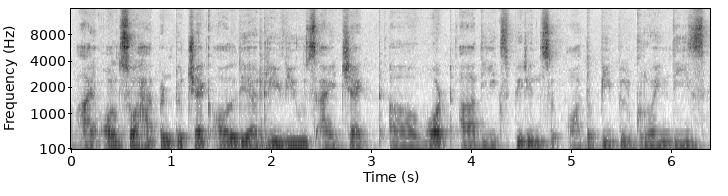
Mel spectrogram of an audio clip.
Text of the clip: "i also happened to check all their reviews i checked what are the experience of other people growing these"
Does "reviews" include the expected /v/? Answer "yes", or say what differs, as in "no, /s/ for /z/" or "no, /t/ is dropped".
yes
